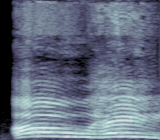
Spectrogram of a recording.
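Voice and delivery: high, loud, over-eager hello; mock gushing greeting. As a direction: burst in as if sharing with strangers. Mock chatty greeting to strangers.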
